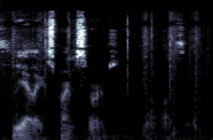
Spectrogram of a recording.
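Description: A young man speaks into a headset microphone.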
